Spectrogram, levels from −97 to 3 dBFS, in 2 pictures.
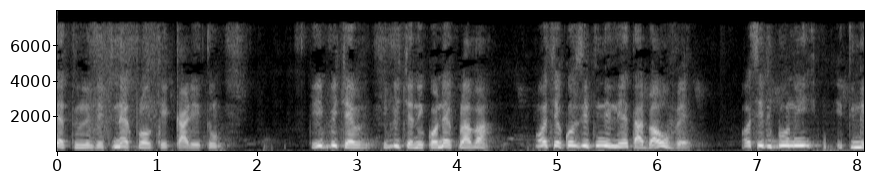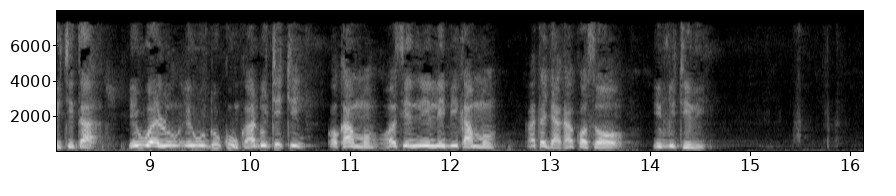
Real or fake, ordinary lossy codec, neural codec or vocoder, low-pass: fake; MP3, 48 kbps; vocoder, 44.1 kHz, 128 mel bands, Pupu-Vocoder; 7.2 kHz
